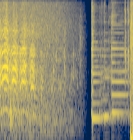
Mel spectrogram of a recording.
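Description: A horse whinny, a wavering high cry that dies away over about a second. After a brief silence, music starts near the end.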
